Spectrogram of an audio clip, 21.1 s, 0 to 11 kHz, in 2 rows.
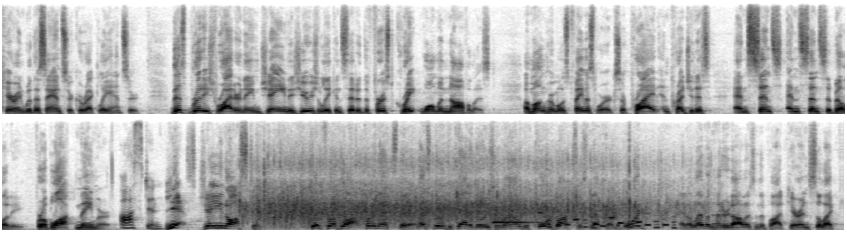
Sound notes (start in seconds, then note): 13.4 audience applauding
